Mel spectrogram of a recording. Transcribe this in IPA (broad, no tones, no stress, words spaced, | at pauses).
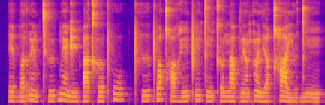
ebɐrẽb tʰʉ bẽɖĩb ʔakʰɵpʰu | pʰɨ pʼuqʰoɦĩpʼĩ t̪ĩkʼɵ nablʲɐ̃kɐ̃ lʲɨ qʰajɨ d̪ĩ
